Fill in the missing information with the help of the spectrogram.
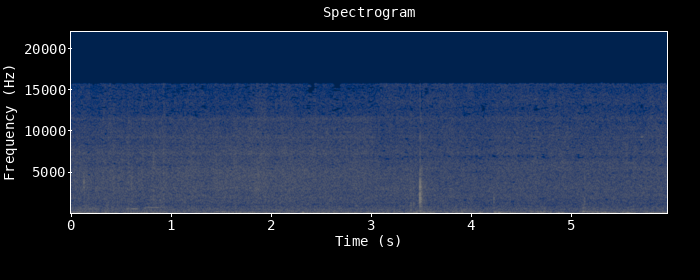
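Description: A steady rushing noise, with a single sharp strike of a shovel blade into stony earth about three and a half seconds in.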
